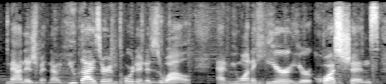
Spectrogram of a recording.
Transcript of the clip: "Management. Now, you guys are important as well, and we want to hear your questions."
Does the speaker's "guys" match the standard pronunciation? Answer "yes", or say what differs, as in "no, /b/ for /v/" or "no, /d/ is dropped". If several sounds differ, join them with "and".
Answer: yes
